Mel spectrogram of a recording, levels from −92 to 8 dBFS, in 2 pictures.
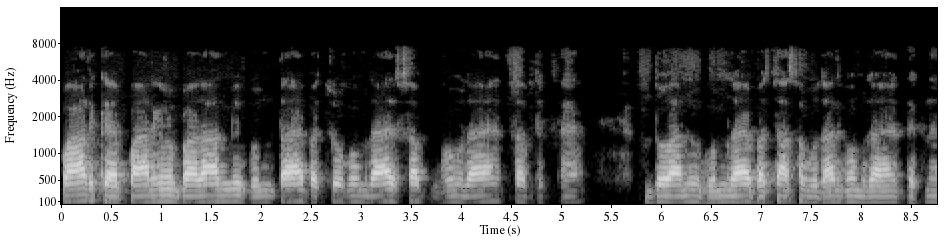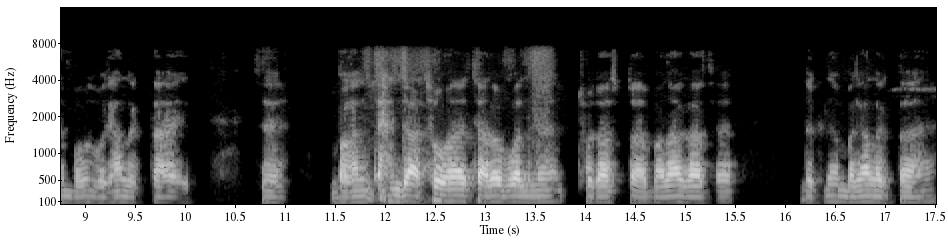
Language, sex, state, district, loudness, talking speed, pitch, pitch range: Hindi, male, Bihar, Bhagalpur, -15 LUFS, 180 wpm, 105 Hz, 100-105 Hz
